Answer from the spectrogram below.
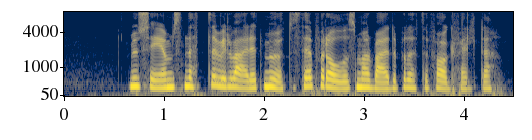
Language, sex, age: Norwegian, female, 29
